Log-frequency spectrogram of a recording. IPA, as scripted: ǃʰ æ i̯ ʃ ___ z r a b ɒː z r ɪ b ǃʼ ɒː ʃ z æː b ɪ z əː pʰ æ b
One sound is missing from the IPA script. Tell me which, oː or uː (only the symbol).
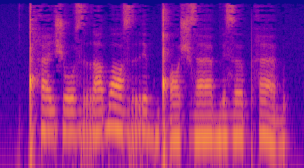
oː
